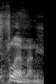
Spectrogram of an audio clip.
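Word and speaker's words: Flehmen: But it's actually, it's the Fleming. How do you pronounce it? – It's Fleming.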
